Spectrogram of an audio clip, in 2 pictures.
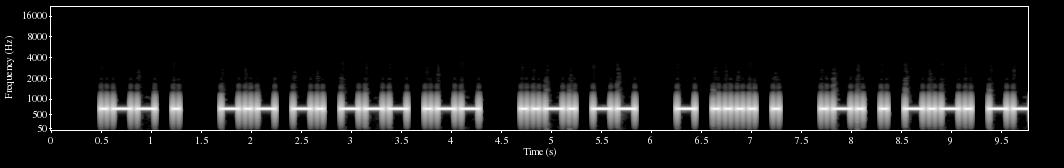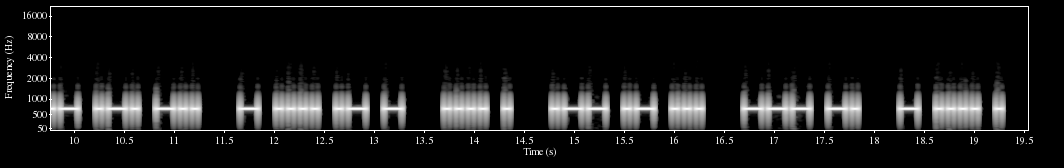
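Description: Morse code practice sentences made of common words and abbreviations, sent at about 20 words per minute: a single mid-pitched beep keyed on and off in quick, steady bursts of dots and dashes, with short gaps between characters and no voices.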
